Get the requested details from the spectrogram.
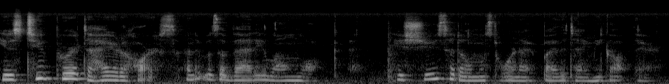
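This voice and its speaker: A soft-spoken voice with a Scottish accent carries the words. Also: moderate pace. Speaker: ASMR creator. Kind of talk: bedtime story reading.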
